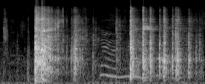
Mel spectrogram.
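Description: A stunt scooter slams onto concrete a third of a second in, the loudest sound here, followed by a run of sharp clattering rattles as it skids and settles.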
